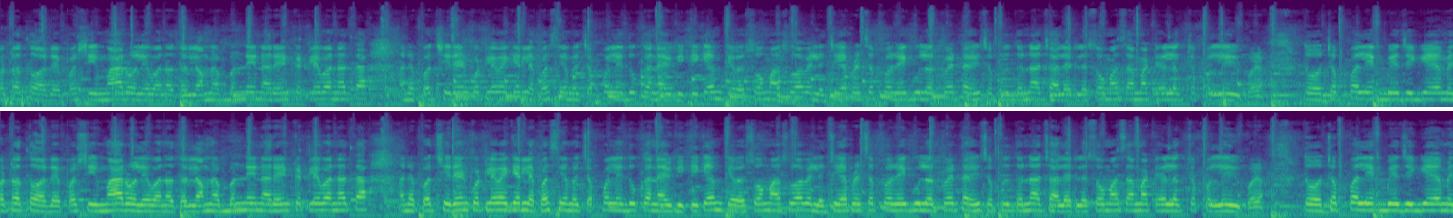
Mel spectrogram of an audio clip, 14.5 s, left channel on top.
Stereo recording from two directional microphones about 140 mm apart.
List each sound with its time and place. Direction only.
0.1 s speech: 45° right (ahead or behind)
